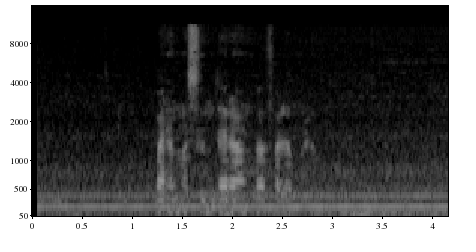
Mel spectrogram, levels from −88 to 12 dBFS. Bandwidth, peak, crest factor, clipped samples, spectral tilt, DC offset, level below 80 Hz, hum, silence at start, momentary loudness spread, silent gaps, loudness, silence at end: 11.5 kHz; -18 dBFS; 22 dB; under 0.1%; -4 dB/octave; under 0.1%; -56 dBFS; none; 0.05 s; 13 LU; none; -39 LUFS; 0 s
